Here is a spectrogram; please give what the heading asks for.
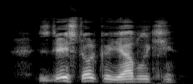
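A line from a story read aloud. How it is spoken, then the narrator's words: Sad. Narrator (Russian): печально сказала Люси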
